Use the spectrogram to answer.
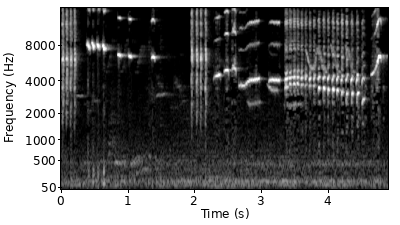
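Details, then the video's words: Sunda robin in full, continuous rolling song: high thin whistles and slurred notes, a pause, then a fast run of rising and falling whistles ending in a dense buzzy rattle of rapid notes. "Kicauan Tledekan gunung full gacor ngeroll"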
